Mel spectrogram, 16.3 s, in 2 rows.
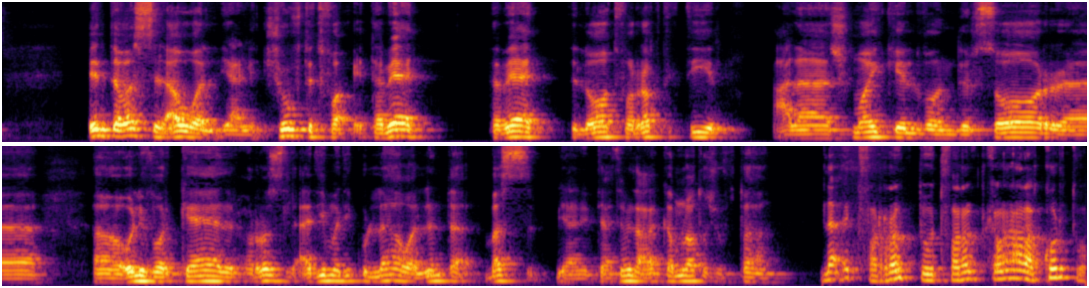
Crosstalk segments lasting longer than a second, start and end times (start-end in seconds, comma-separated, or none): none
